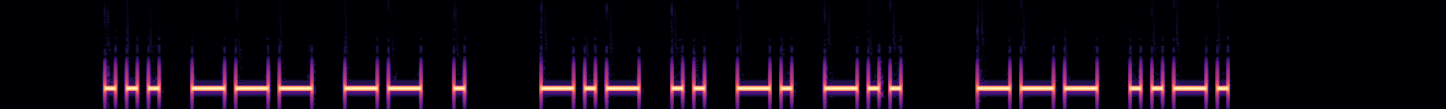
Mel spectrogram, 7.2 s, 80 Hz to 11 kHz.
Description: Morse code, heard as a keyed tone, about 22 wpm, 700 Hz. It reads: SOME KIND OF
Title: Sets of 3 Words 22wpm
